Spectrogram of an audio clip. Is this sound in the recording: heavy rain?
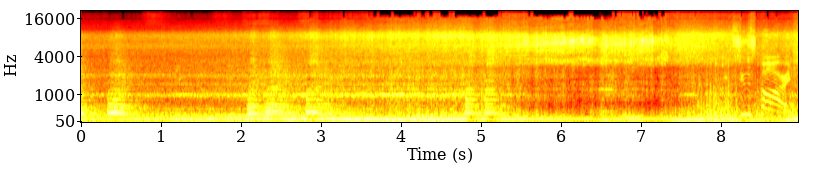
no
